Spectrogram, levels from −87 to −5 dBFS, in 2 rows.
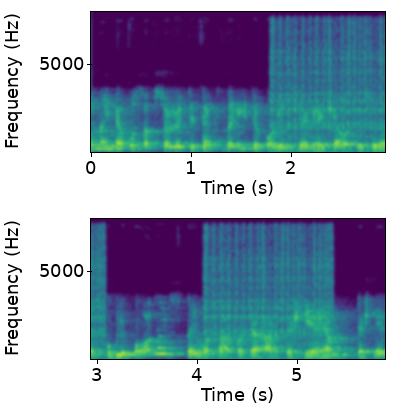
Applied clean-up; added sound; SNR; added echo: none; Coin (dropping); 13 dB; reverberation time 0.7 s.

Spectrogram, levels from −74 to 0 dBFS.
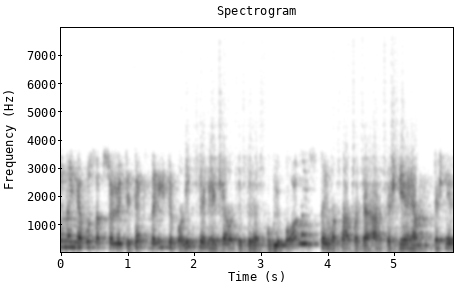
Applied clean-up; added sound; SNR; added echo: neural separator model SepFormer DNS4.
